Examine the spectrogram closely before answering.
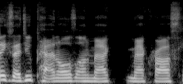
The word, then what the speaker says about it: Macross: It's funny because I do panels on Macross like at conventions, and everyone's always like, it's pronounced Macross, and I guess technically it is, but I'm gonna say Macross till the day I die.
